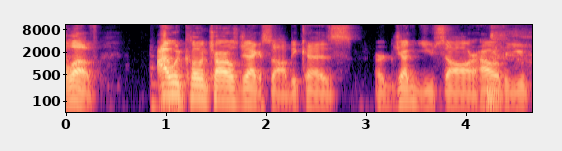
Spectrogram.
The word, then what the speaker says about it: Jagusah: Jagusah. Okay. So like I'm jogging down the street. Jagusah. And then I see you saw.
